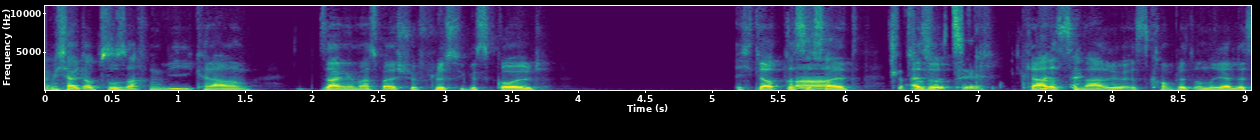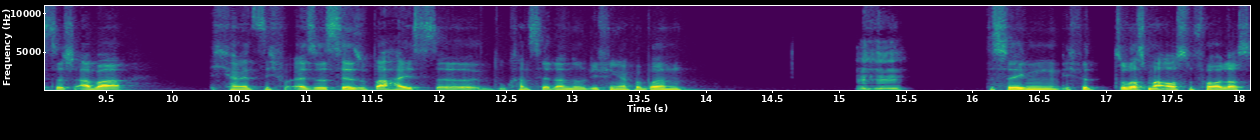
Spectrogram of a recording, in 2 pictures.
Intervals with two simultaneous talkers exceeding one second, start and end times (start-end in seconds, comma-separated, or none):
5.5-7.1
